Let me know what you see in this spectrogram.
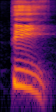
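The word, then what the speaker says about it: ti: তারপর আছে টি, এটাকে আমরা ইংরেজিতে বা বাংলাদেশে আমরা বলে থাকি এটাকে টি, কিন্তু এটার সঠিক উচ্চারণ আমরা ইতালিয়ান বর্ণমালাতে করব তি, তি।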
